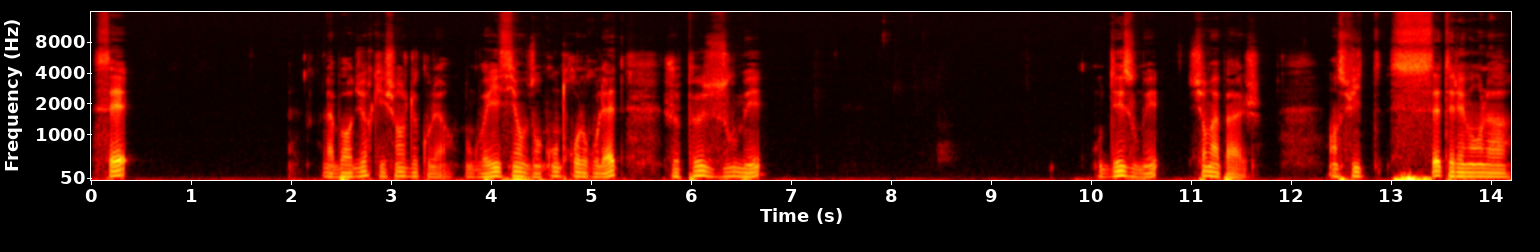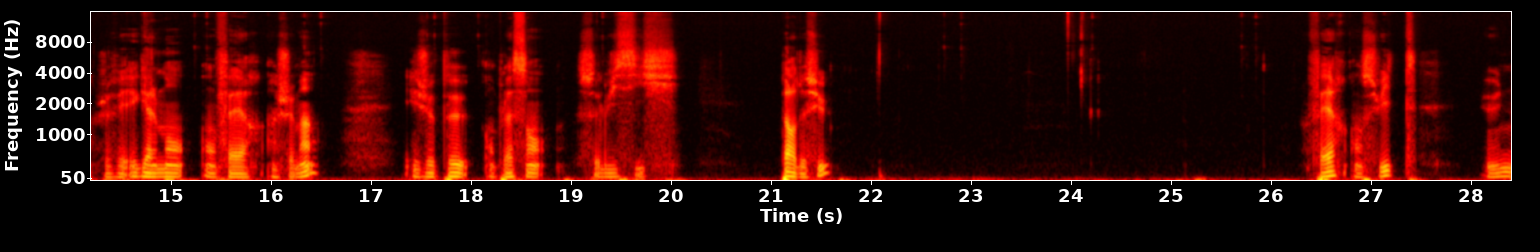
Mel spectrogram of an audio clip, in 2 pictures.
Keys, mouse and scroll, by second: 0.4-1.2 ctrl+scroll up 3, 1.8 ctrl+scroll up 1, 4.6-5.4 ctrl+scroll down 3, 5.5 ctrl+scroll up 1, 6.4 ctrl+scroll up 1, 7.1 ctrl+scroll down 1, 8.6-9.5 ctrl+scroll up 3, 9.9-10.6 ctrl+scroll down 2, 13.2 scroll down 2, 13.8 click, 15.2 click, 16.2 click, 17.5 click, 18.0-19.4 drag, 22.7 click, 24.0 shift+click, 25.6 click.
